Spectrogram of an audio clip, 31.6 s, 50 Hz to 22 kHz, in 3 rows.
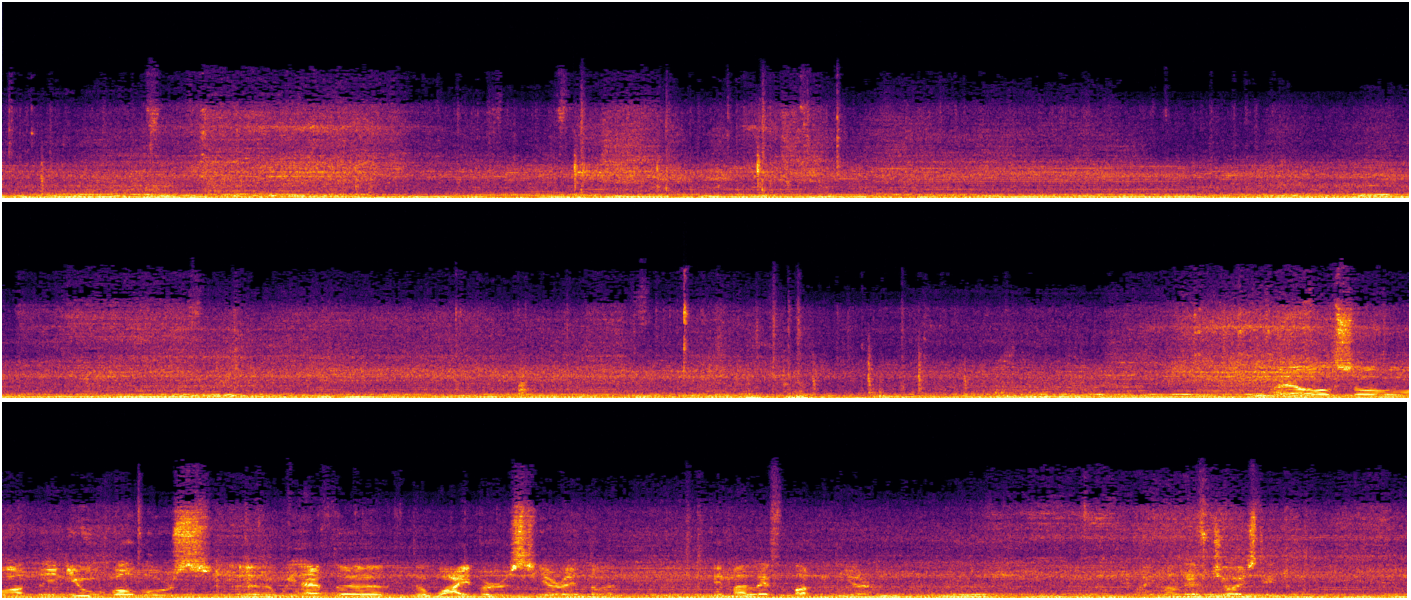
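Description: Volvo EC380E excavator's diesel engine running steadily under load, with the hydraulics working the boom and bucket, heard inside the cab. Wavering pitched sounds come in over the drone about two-thirds of the way through.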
